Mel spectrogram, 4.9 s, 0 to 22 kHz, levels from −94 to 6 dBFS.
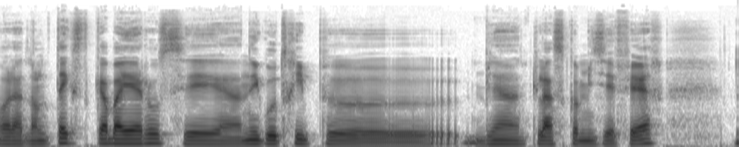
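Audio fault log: No faults detected in this speech.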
